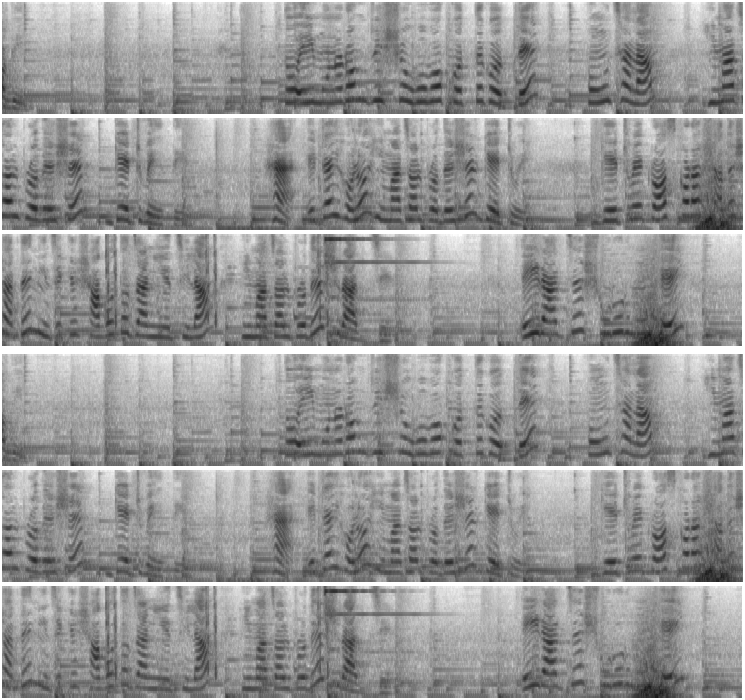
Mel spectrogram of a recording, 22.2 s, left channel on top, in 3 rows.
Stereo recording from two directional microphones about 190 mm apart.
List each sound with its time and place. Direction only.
2.2 s music: centre (ahead or behind)
2.8 s speech: 15° left (ahead or behind)
9.0 s speech: centre (ahead or behind)
10.1 s speech: 20° left (ahead or behind)
15.8 s speech: centre (ahead or behind)
16.1 s a woman's voice: 15° left (ahead or behind)
20.0 s a woman's voice: 20° left (ahead or behind)
21.1 s speech: centre (ahead or behind)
